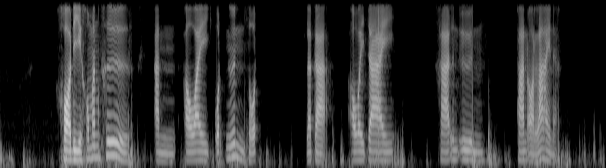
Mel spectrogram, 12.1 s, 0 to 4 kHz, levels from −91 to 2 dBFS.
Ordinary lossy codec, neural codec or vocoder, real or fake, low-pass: none; vocoder, 44.1 kHz, 128 mel bands every 512 samples, BigVGAN v2; fake; 3.6 kHz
